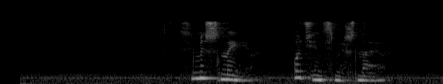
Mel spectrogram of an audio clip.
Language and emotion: Russian, positive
